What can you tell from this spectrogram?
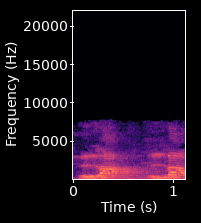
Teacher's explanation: हवा जीव के दोनों छोरों से निकल जाती है · ला ला बोलते आप तो देखिए मसूड़ों को क्या करेगी, ये ला बोलते समय जीभ छुएगी और जीभ जब फोल्ड हो जाती है ला तो हवा जीभ के दोनों छोरों से निकल जाती है। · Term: पार्श्विक वर्ण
